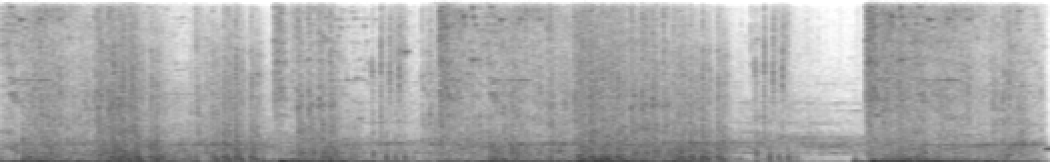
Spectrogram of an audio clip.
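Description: Gunfire sound effect in an alley behind a restaurant: loud, dense volleys of rapid shots that run almost continuously, dip briefly into a quieter stretch, then burst back at full force.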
